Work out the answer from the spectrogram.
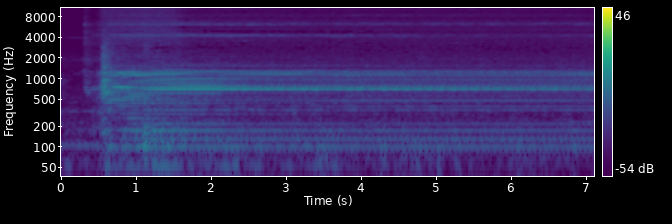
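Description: A motor starts and runs with a steady hum and a fast, even buzz of about four pulses a second: a piston compressor nebulizer running normally.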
